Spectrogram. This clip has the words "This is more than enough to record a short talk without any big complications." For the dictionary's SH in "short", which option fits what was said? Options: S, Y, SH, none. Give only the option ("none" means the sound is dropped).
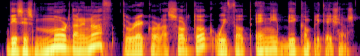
S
